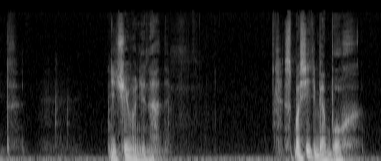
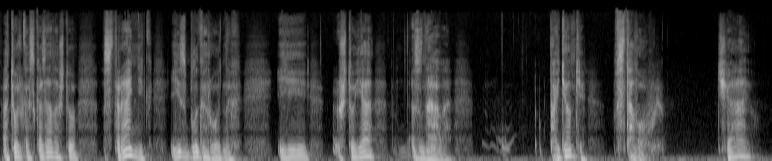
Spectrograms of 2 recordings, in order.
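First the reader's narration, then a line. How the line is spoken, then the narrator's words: Timid. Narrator (Russian): начала она робко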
